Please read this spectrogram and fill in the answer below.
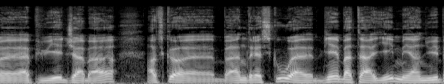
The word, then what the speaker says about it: Andreescu: Tennis, la Canadienne Bianca Andreescu, oui, c'est comme ça que ça se prononce, Jean-Michel, a perdu son match de troisième tour contre la Tunisienne Hans Jabeur hier à Montréal.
